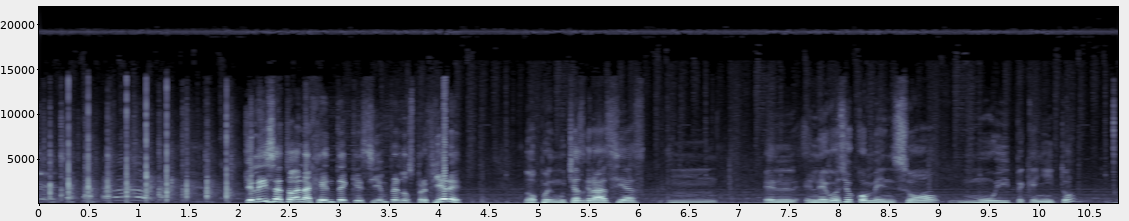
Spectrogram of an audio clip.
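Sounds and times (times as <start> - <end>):
applause from studio crew: 0.0 - 2.2
speech: 2.1 - 10.7.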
